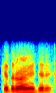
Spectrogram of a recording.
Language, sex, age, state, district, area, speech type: Odia, male, 18-30, Odisha, Nayagarh, rural, conversation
